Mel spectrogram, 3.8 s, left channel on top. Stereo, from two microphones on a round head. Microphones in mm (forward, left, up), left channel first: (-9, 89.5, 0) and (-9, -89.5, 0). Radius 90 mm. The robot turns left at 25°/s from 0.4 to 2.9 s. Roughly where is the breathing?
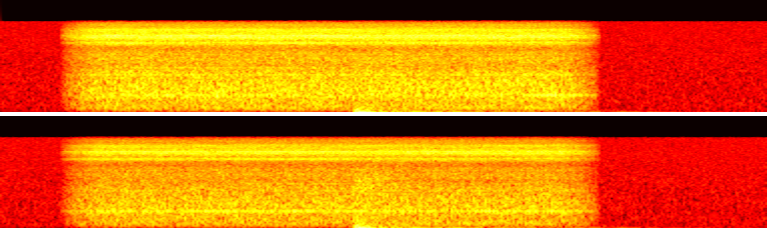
Right.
